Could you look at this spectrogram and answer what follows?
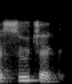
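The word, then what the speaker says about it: Souček: they're midfielders so check am i pronouncing it right suck yeah that's right yeah suck brilliant midfielder in my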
